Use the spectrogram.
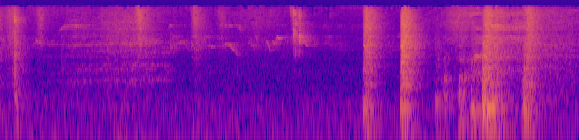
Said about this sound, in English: Now I close the door to the water reservoir.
